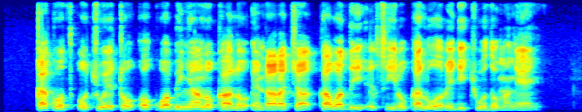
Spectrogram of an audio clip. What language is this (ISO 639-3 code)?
luo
